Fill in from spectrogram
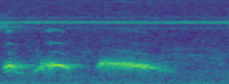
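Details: Brief burst from a Bangkok zebra dove in 'kong' singing style: three short, soft, warbling coos in quick succession, with a faint continuous high whine.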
